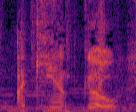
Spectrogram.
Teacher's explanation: I can't go has a tension to it and a down tone too.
